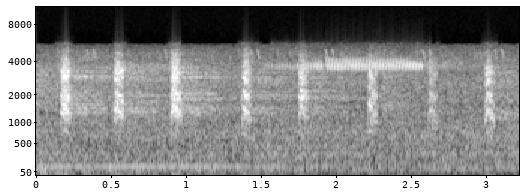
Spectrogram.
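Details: A chukar, one of a small flock in the rocky mountains of Armenia at about 3,000 m around dawn, gives about eight sharp, clucking notes in three seconds at an uneven pace, with a thin steady high tone briefly in the middle.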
